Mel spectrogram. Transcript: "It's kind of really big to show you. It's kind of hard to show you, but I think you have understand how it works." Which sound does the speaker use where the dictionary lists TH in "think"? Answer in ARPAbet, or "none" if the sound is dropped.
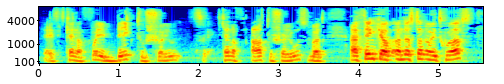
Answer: TH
